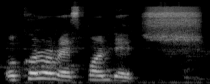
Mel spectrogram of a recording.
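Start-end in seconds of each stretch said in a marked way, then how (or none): 1.4-2.0 soft, voiceless shush; hushing. A narrator's reading. Okoro silencing Ikenna, a soft hush. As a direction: shush him quietly. Hushing his brother's wild talk.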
